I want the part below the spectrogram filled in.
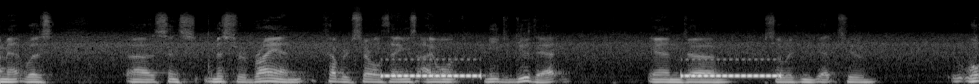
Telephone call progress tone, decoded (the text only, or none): ringback tone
